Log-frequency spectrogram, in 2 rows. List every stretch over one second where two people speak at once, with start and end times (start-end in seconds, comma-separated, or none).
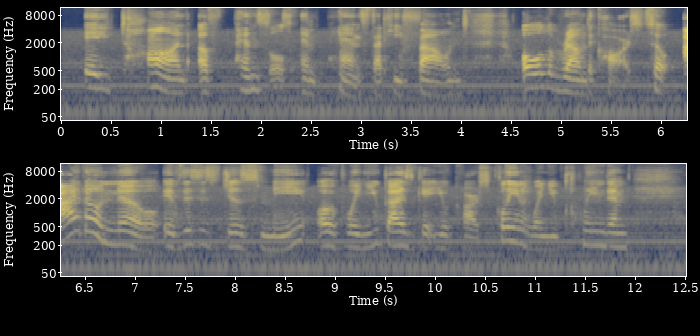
none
